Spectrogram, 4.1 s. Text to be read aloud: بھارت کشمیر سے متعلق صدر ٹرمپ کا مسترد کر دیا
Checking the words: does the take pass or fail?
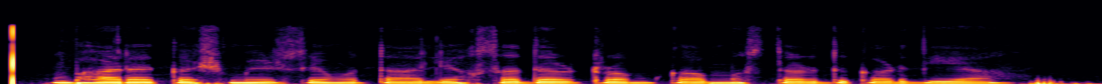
pass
